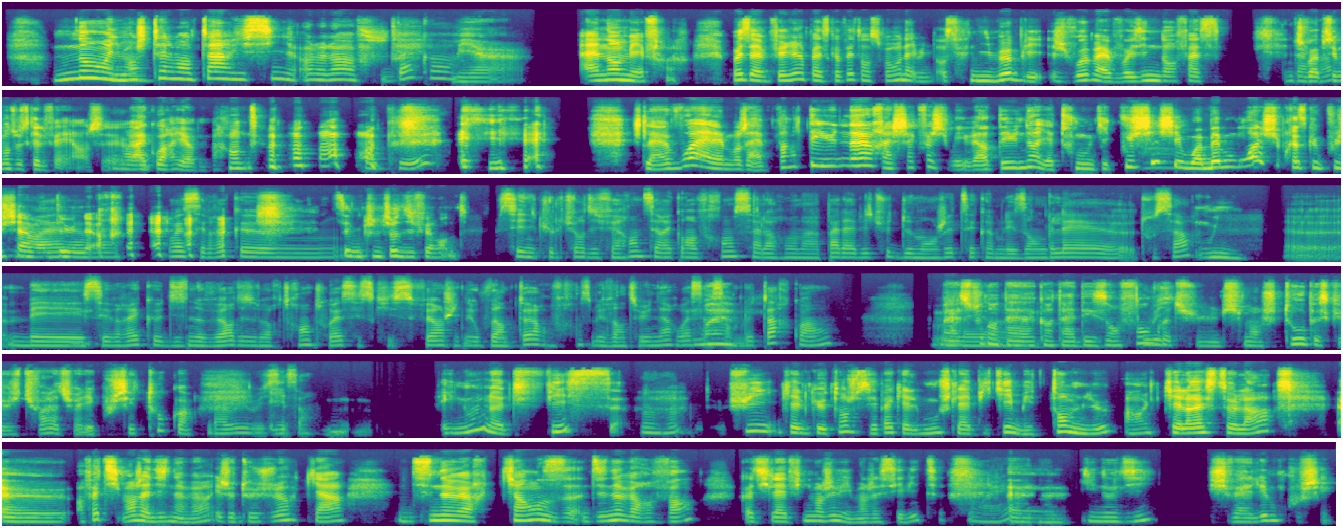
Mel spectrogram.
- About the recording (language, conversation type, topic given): French, podcast, Comment maintenir une routine quand on a une famille ?
- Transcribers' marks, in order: laughing while speaking: "enfin"; laugh; laughing while speaking: "Et"; tapping; laugh; stressed: "tant mieux"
